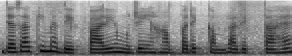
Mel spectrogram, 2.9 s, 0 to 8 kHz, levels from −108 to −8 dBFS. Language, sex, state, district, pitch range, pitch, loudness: Hindi, female, Chhattisgarh, Sukma, 185-210 Hz, 190 Hz, -15 LUFS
